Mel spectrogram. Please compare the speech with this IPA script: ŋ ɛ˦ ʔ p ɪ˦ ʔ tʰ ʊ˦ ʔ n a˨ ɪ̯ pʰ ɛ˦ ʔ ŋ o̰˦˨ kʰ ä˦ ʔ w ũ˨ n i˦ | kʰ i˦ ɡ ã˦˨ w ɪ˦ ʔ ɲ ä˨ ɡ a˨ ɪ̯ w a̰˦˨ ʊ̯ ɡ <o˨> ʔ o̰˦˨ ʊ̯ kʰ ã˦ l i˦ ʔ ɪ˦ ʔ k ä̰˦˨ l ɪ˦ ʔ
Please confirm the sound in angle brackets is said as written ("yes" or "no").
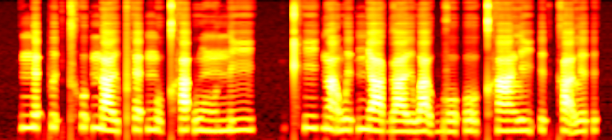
yes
